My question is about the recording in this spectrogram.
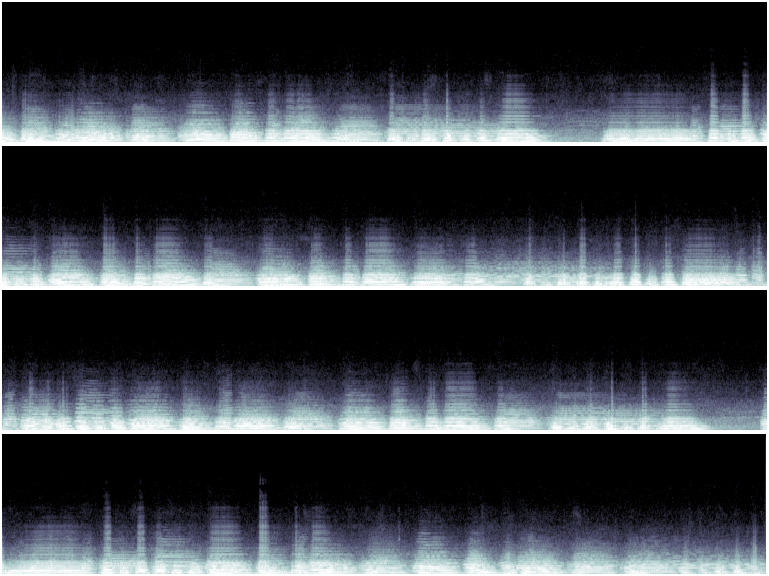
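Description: Brass ensemble playing processional music, with two brief pauses between phrases: one about six seconds in and another about seventeen seconds later.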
